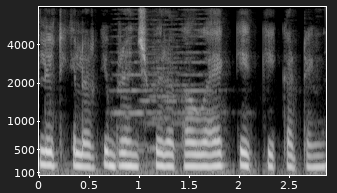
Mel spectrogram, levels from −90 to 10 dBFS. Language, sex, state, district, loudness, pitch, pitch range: Hindi, female, Uttar Pradesh, Budaun, -13 LUFS, 210 Hz, 205-220 Hz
